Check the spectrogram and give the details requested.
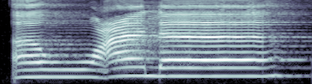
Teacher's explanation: La, mad thobi'i muqaddar karena huruf lam berbaris fathah panjang. Maka dibaca panjang lam-nya dua harokat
